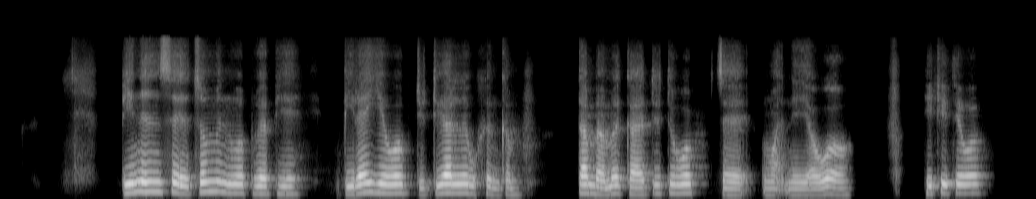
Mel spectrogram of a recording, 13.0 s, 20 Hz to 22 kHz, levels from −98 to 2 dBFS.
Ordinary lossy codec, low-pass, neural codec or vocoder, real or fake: Opus, 64 kbps; 9.9 kHz; codec, 24 kHz, 0.5 kbps, DualCodec; fake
